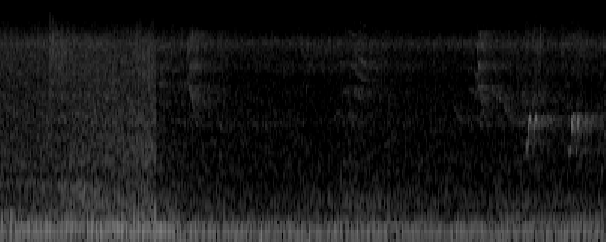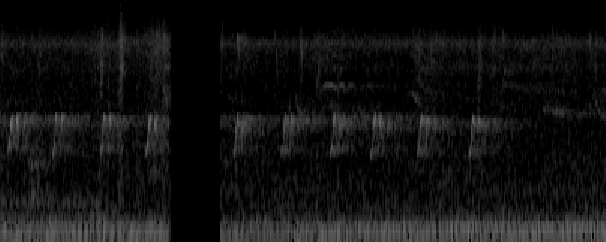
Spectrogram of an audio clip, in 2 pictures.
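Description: A bird calling in a quick even series of short notes, about four a second, for several seconds, with a short gap partway through. A low rumble of background noise is louder in the first second and a half.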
